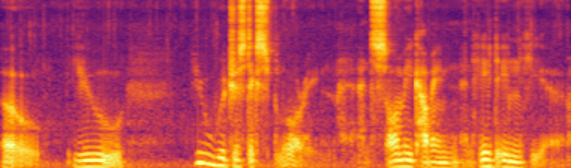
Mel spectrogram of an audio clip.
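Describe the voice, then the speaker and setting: Long, frequent pauses break up a put-on character voice moving at a very slow pace. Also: man, medium pitch for a man. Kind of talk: role play audio addressed to the listener. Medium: audio drama.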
